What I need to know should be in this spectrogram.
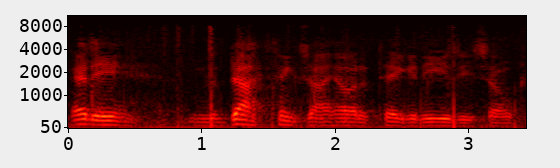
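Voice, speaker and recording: A man's voice: fairly low pitch, moderate pace, natural voice. A meek, pleading middle-aged husband, as an actor plays him in a dull, hissy 1940s radio recording. He sounds timid and eager to please.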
